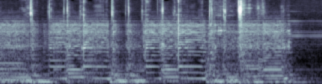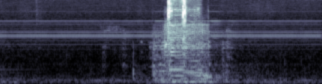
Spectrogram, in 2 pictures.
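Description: Gibson electric guitar tuned down to drop C, playing a verse riff of low chords that is cut off abruptly about three seconds in. A short double hit of a C power chord with the open low string follows near the end.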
